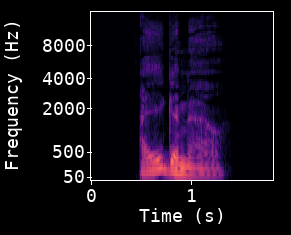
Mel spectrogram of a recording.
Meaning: inflection of eigen: 1. strong/mixed nominative masculine singular 2. strong genitive/dative feminine singular 3. strong genitive plural
- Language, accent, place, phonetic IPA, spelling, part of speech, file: German, Germany, Berlin, [ˈaɪ̯ɡənɐ], eigener, adjective, De-eigener.ogg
